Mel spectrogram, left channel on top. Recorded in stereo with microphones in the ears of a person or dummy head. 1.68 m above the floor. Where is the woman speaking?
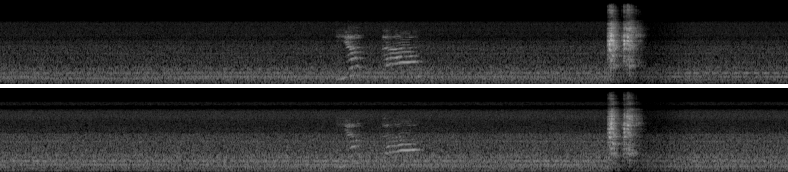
60° left (ahead or behind), 2.5 m.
